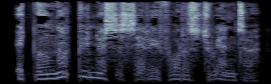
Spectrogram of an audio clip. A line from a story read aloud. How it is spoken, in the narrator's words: muttered Dumbledore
